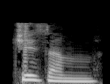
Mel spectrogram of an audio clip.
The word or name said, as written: chisholm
